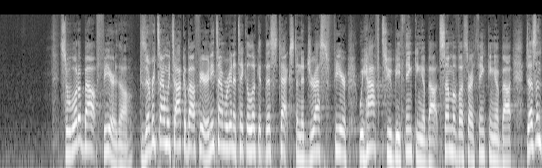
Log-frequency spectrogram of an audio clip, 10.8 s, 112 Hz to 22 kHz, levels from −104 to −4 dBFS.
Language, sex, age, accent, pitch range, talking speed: English, male, 30-49, American, 140-210 Hz, 210 wpm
